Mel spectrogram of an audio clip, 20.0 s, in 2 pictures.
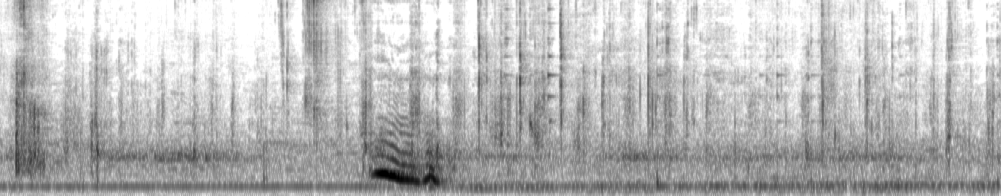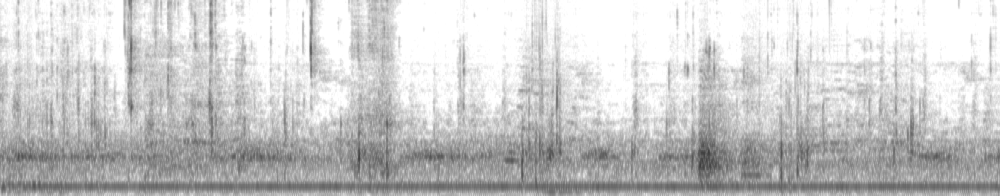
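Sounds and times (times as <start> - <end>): wet chewing and lip-smacking: 0.0 - 20.0
person humming: 3.7 - 4.6.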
